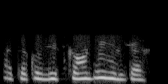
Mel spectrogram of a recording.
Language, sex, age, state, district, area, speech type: Hindi, female, 18-30, Bihar, Begusarai, rural, conversation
